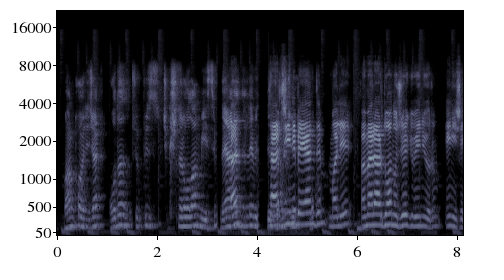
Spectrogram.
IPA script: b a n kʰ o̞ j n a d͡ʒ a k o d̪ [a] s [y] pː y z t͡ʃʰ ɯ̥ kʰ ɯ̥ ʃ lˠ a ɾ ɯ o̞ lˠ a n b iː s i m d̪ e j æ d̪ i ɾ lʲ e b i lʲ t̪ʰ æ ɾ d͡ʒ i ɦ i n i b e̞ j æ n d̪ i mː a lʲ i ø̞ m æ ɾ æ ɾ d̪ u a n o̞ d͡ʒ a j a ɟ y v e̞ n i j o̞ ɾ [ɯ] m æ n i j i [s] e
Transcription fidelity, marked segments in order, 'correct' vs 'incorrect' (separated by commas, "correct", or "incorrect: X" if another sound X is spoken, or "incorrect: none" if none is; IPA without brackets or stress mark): correct, correct, incorrect: u, incorrect: ʃ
